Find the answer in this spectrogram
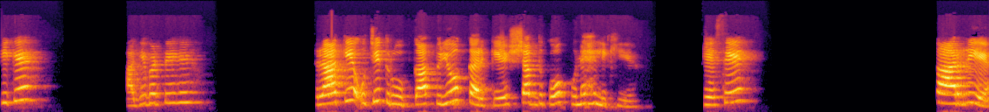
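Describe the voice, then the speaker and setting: A woman's voice: high-pitched, highs cut off. A woman teacher giving a spelling lesson to young children, explaining patiently step by step with repeated examples.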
